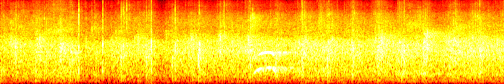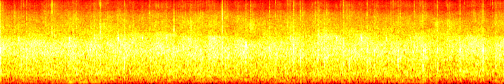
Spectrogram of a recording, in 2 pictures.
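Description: Congregation applauding steadily, a dense patter of many hands clapping that starts at once and keeps up. A brief rising tone sounds through the clapping about two and a half seconds in.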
